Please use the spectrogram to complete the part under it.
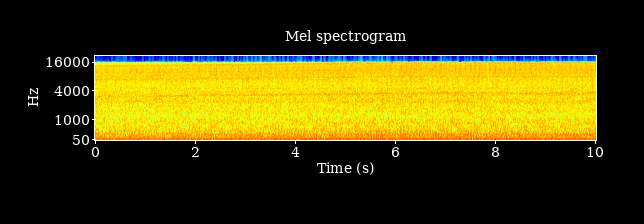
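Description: Rain patters on a truck's windscreen.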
